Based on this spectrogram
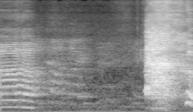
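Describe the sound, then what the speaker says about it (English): A woman lets out a single loud, abrupt sneeze near the end, following a stretch of quiet talk with a low background hum. "That's what it sounds like when I sneeze."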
